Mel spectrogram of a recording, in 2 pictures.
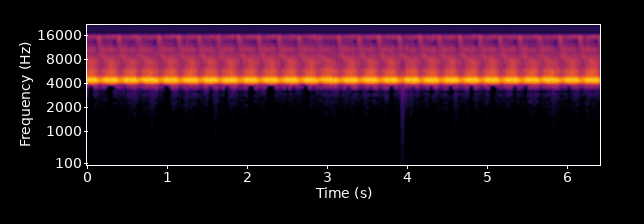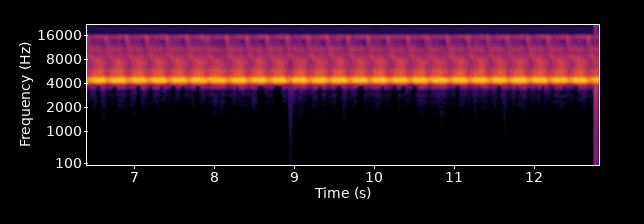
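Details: Meadow crickets on a farm at night in summer under a full moon, their shrill chirping pulsing evenly at roughly four beats per second, a constant high-pitched texture with no other sounds.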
